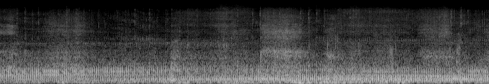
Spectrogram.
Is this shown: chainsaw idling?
yes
